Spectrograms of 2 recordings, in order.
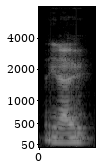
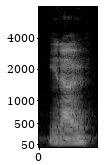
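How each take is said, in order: No difference in how they are said.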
